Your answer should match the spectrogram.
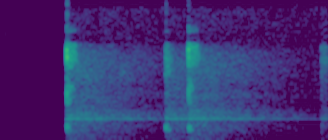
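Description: Three faint computer mouse clicks: one about half a second in, then two close together just past a second.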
